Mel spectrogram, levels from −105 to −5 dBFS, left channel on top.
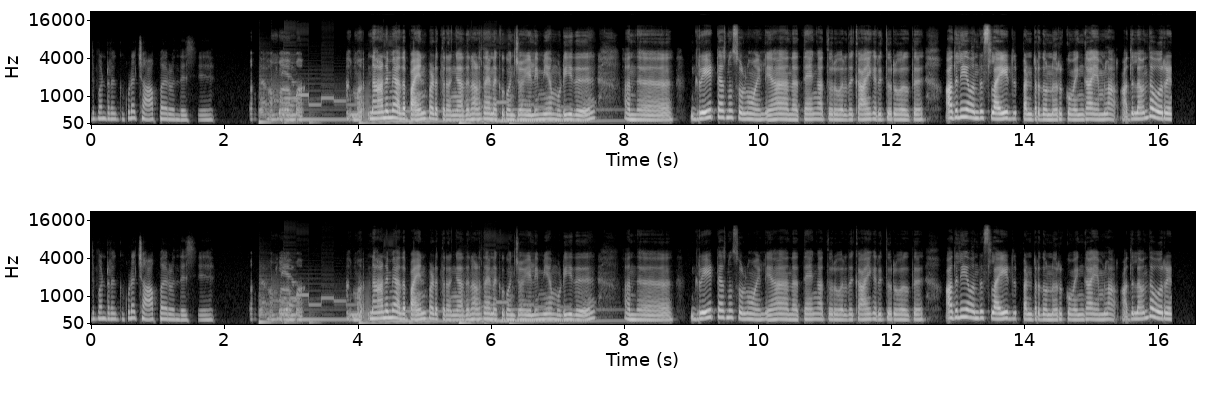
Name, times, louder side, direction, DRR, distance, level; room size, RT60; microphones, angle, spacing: voice 1, 0.0-1.8 2.8-3.1, equal, 10° right, 0.9 m, -39 dB
voice 2, 2.5-3.2 3.8-8.7 9.0-16.2, left 2 dB, 60° left, 1.6 m, -33 dB
sound 1, 2.5-8.5, equal, 15° left, 3.6 m, -44 dB
head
